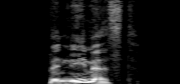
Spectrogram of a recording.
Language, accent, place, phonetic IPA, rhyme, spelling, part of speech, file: German, Germany, Berlin, [bəˈnɛːməst], -ɛːməst, benähmest, verb, De-benähmest.ogg
- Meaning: second-person singular subjunctive II of benehmen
